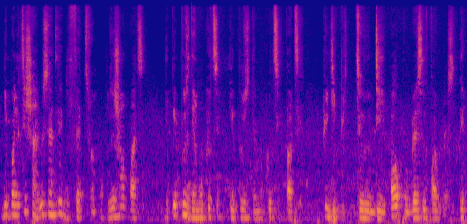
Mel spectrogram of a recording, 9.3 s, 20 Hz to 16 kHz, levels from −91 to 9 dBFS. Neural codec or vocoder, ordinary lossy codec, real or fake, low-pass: codec, 44.1 kHz, 3.4 kbps, Pupu-Codec; AAC, 64 kbps; fake; 14.4 kHz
